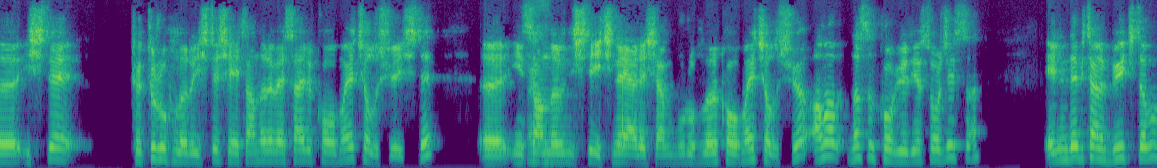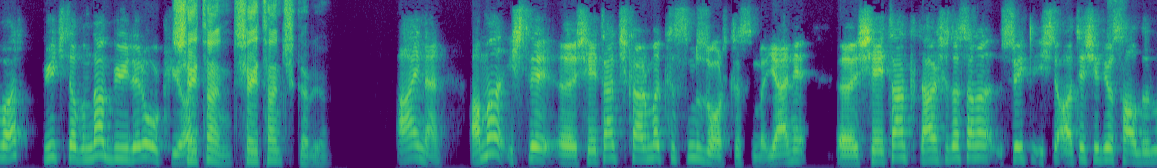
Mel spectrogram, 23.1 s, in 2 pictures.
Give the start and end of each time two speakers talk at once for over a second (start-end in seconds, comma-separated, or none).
none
